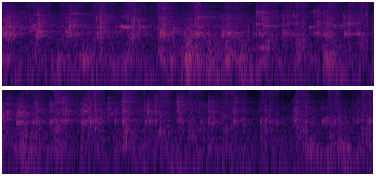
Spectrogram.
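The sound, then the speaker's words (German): Clip-clopping hooves of a horse pulling a tourist carriage, a steady, fast and dense run of hoofbeats that keeps going through the whole stretch at an even loudness. “Die Touristenkutsche voll leicht bekleideter Liechtensteinerinnen hat ihn erfasst.”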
